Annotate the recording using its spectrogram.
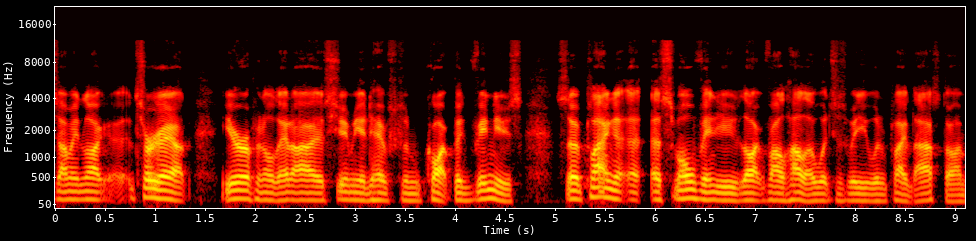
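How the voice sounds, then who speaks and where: Speaking at a moderate pace, a man with a New Zealand accent has a medium pitch. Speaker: radio podcast host. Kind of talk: interview.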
